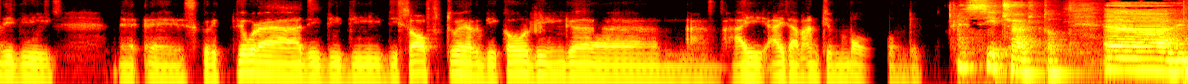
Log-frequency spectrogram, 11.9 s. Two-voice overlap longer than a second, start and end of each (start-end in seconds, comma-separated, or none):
none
